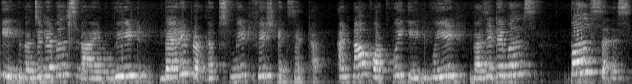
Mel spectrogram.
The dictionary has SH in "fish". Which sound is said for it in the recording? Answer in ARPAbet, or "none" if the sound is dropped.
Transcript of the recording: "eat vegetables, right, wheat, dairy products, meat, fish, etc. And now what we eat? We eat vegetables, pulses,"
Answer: SH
